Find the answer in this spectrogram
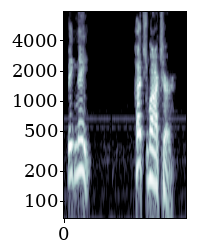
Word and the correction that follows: Hutmaker: No, Nash Hutmaker. Technically, that's actually how you say it. We asked his parents. Nash. We saw them at Tipsy Tina's last year for a pregame. It's actually pronounced Hutmaker.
